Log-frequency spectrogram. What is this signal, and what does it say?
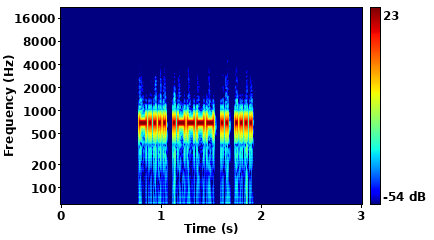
Morse code, heard as a keyed tone, about 45 wpm, 700 Hz. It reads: 61IH
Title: Four Challenging Letter-Number Combinations 50wpm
